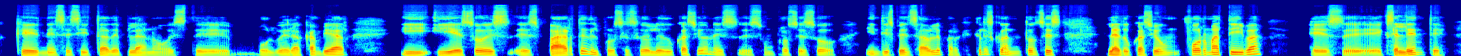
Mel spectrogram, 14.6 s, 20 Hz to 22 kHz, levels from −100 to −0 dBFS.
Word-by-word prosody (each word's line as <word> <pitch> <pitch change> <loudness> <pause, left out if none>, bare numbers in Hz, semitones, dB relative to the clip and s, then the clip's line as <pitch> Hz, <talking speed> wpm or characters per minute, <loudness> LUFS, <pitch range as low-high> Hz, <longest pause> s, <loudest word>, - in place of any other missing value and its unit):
qué 105 -2 +2
necesita 105 +1 -2
de 100 -2 -2
plano, 105 -1 -3
este, 90 0 -5 0.3
volver 100 -1 -3
a 105 - -2
cambiar, 125 +3 +3 0.5
y 110 -2 -1
y 110 -1 +2
eso 125 +4 +3
es 120 -2 +1
es 110 -2 -3
parte 115 - +5
del 145 -6 -3
proceso 110 +1 -6
de 110 - 0
la 110 - -1
educación, 115 -2 -3
es 120 -2 -4
es - - -7
un 125 -2 -15
proceso 115 - -4 0.3
indispensable 110 +1 -1
para 105 - -8
que - - -29
crezcan, 150 -5 -2
entonces, 130 +3 0 0.4
la 120 - +8
educación 125 +2 0
formativa 150 +4 +4 0.4
es 95 0 0
excelente, 105 +3 +1
110 Hz, 135 wpm, -26 LUFS, 105-125 Hz, 0.5 s, la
